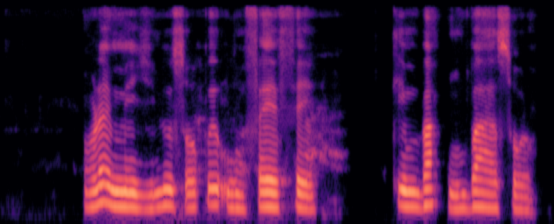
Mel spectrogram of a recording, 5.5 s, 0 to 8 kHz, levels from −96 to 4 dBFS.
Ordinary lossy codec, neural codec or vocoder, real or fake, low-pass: MP3, 64 kbps; codec, 24 kHz, 3.1 kbps, DualCodec; fake; 7.2 kHz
